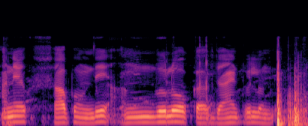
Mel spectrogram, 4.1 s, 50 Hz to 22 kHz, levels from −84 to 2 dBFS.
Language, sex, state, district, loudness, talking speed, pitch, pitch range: Telugu, male, Andhra Pradesh, Sri Satya Sai, -23 LUFS, 100 wpm, 130 Hz, 125-140 Hz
